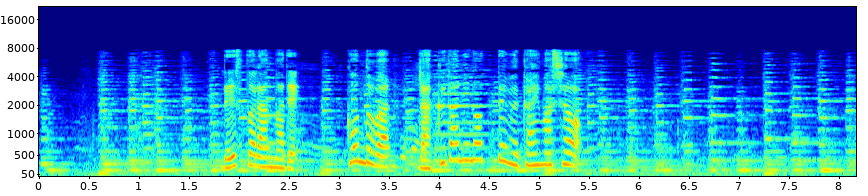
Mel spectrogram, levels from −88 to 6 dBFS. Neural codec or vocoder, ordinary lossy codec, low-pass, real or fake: none; none; none; real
